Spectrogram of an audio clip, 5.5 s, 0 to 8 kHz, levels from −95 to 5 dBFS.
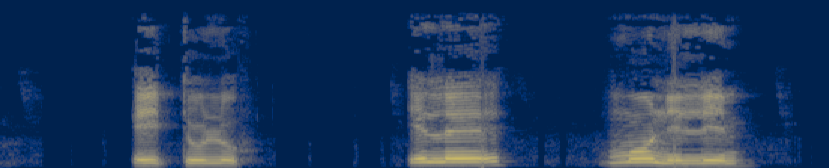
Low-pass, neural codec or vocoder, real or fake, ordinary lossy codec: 7.2 kHz; none; real; AAC, 48 kbps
